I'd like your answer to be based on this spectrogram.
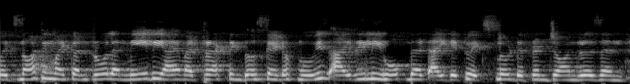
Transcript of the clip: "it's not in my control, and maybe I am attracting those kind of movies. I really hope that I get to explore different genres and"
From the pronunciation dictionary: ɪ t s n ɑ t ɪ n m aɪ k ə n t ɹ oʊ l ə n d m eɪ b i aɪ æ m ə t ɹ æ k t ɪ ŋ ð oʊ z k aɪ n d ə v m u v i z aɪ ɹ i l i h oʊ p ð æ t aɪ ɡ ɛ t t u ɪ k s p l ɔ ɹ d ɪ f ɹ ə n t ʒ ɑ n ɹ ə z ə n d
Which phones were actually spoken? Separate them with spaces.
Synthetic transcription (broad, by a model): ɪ t s n ɑ t ɪ n m aɪ k ə n t ɹ oʊ l ə n d m eɪ b i aɪ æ m ə t ɹ æ k t ɪ ŋ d oʊ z k aɪ n d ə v m u v i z aɪ ɹ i l i h oʊ p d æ t aɪ ɡ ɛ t t u ɪ k s p l ɔ ɹ d ɪ f ɹ ə n t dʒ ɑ n ɹ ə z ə n d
